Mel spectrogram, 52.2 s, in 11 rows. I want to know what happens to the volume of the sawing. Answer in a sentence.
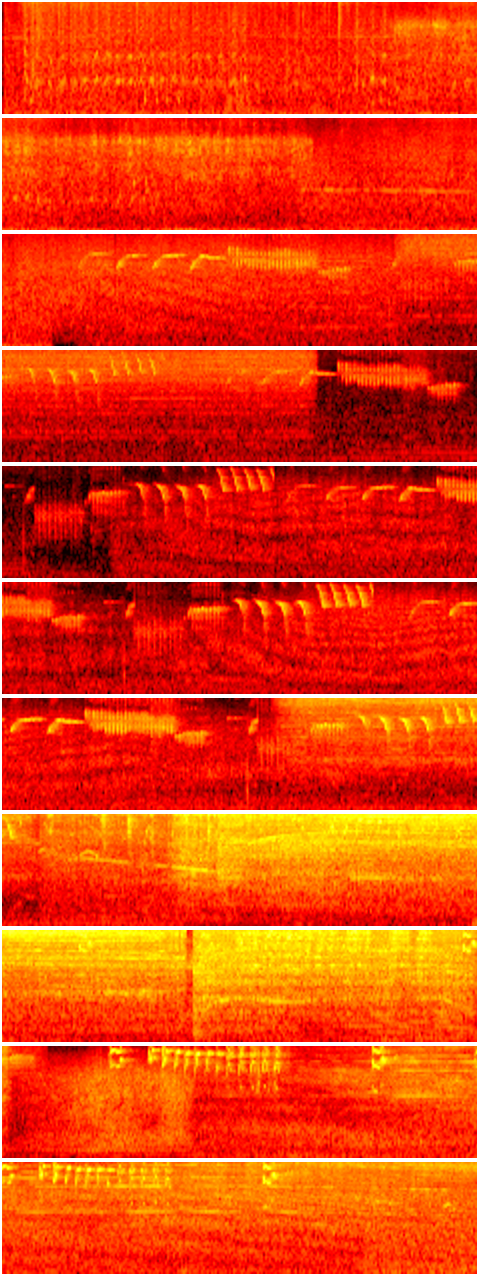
The loudness of the sawing goes up.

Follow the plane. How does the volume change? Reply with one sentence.
The volume of the plane goes down, then up.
